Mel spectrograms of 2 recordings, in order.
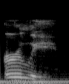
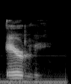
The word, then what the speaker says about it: early: you is early okay you had said early okay the word is early try that please early good uh so they were um they were early 20s try that they were early 20s good nice job okay yeah just remember when you see that e a r okay that would be ER all right uh other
